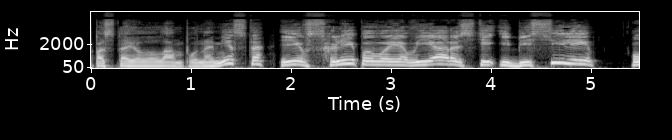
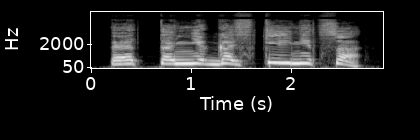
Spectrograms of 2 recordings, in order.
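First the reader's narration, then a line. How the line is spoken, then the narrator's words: Shouted. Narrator (Russian): крикнула Орлин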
